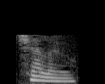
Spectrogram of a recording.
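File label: "cello", English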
